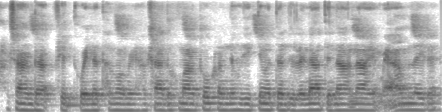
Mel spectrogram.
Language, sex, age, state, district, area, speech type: Manipuri, male, 18-30, Manipur, Bishnupur, rural, spontaneous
